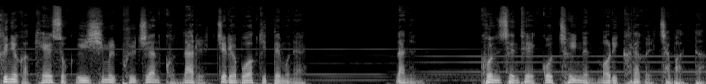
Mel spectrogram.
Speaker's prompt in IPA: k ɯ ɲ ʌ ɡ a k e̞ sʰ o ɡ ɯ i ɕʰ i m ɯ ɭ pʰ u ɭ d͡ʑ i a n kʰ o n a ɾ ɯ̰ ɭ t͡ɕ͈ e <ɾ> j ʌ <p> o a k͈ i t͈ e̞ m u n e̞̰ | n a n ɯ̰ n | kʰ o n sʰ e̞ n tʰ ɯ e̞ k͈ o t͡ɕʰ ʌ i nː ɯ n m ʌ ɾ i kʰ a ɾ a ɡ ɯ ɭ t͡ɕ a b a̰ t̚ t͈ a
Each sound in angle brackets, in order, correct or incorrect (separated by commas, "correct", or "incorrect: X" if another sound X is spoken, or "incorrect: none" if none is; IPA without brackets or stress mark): correct, incorrect: b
